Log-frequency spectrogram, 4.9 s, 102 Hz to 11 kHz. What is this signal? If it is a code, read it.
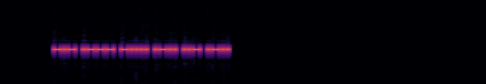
Morse code, heard as a keyed tone, about 51 wpm, 700 Hz. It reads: KJ6LUL
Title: USA Call Signs - 6 Characters - Repeated 2x - 50wpm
